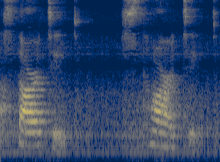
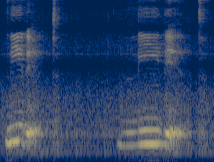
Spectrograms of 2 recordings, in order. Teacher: quando o verbo na forma base já termina com o som de D ou T, você não precisa pensar se vai ser D ou T. Ele vai terminar obrigatoriamente com o som id. · quando você acrescentar o ed, ele vai ter um som de id.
